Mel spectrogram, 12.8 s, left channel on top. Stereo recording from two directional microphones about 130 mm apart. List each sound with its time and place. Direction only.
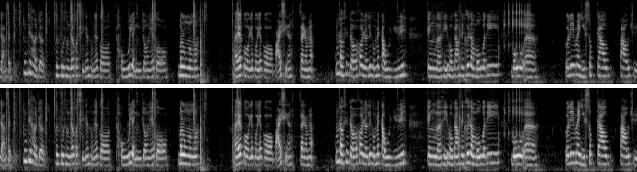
0.4 s typing: 25° right (ahead or behind)
0.9 s a sound: 10° right (ahead or behind)
2.6 s child singing: 20° right (ahead or behind)
4.6 s a woman's voice: 5° right (ahead or behind); by 12.7 s 25° right (ahead or behind)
